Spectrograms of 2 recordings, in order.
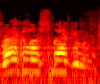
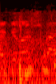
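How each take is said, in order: First: Said in the usual way. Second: Whispered to herself; a whispered playful rhyme; whispered aside. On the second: Real, not acted. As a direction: breathe it out as a private joke.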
